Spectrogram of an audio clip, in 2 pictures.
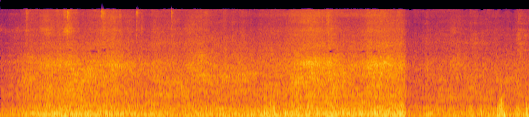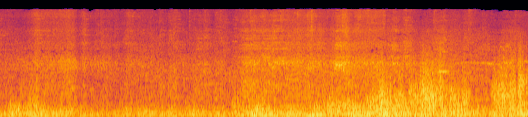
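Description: Freight train of coal cars rolling past at close range, a steady rumble with the wheels clattering over the rails. It grows louder near the end, where a thin, high wheel squeal comes in.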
